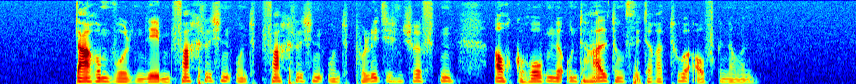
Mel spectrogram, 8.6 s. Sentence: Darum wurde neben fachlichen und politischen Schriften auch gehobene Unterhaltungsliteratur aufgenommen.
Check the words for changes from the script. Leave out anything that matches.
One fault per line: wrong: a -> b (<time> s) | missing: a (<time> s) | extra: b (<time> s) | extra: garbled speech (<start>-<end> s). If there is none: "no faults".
extra: fachlichen und (2.6 s)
